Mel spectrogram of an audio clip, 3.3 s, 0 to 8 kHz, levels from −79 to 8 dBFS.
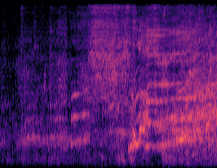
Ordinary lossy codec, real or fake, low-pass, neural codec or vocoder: none; fake; 7.2 kHz; vocoder, 22.05 kHz, 80 mel bands, HiFi-GAN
